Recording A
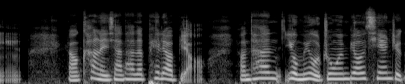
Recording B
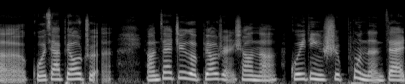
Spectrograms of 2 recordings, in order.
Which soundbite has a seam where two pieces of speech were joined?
B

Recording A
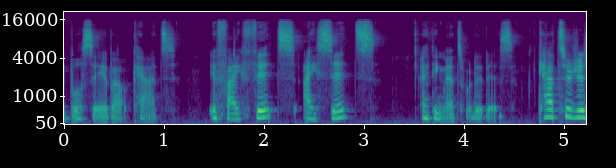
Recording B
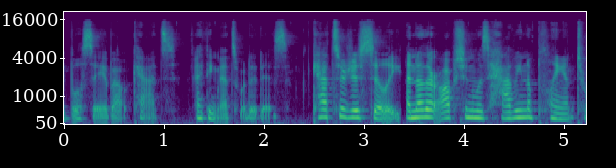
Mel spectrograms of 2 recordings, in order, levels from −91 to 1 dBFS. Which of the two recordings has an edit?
B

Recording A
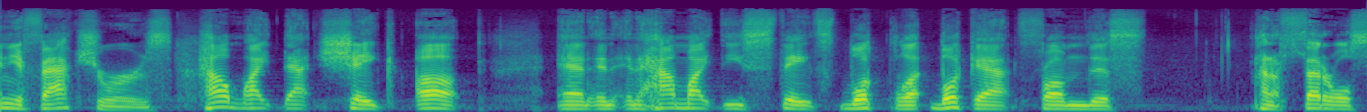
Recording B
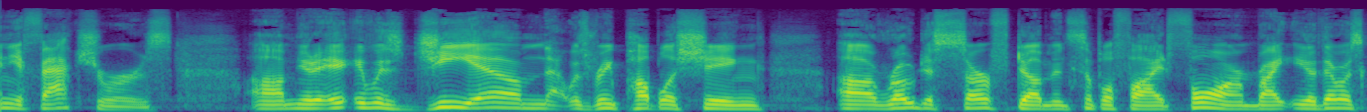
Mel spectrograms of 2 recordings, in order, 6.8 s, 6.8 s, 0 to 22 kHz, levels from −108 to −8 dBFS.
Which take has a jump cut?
A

